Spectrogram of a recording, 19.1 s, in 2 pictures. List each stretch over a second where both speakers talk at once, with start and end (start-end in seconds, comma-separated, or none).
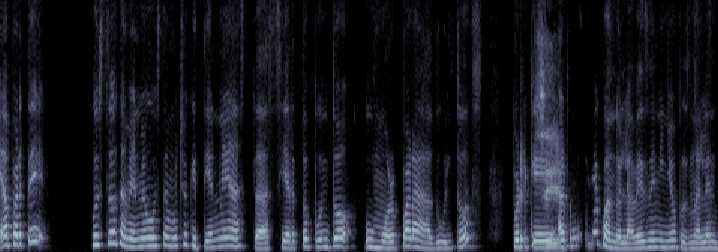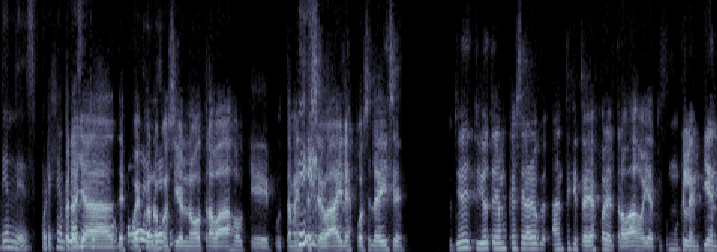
10.4-11.8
